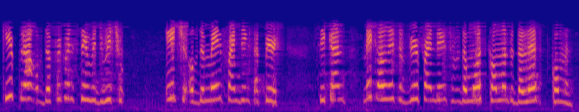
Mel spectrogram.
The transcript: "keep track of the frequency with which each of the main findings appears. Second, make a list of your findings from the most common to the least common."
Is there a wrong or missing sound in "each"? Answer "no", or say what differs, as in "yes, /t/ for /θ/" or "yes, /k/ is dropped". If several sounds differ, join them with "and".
no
